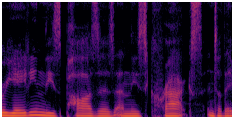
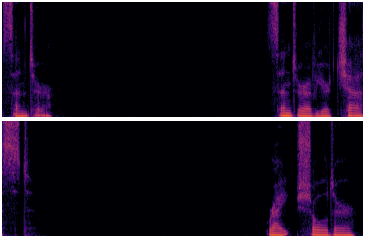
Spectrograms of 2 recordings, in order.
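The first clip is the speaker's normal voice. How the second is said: calm, even meditation voice with long pauses; guided meditation. Real, not acted. Yoga teacher guiding listeners through nidra, calm guided meditation. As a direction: guide them gently into stillness, leaving silence between phrases.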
